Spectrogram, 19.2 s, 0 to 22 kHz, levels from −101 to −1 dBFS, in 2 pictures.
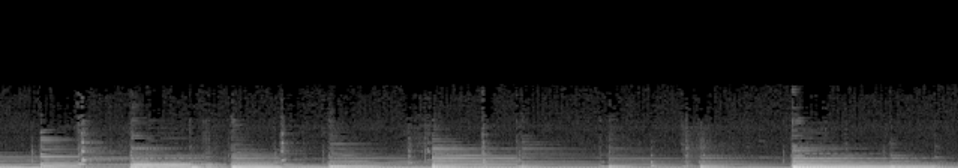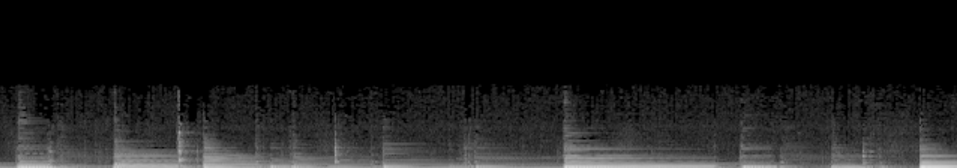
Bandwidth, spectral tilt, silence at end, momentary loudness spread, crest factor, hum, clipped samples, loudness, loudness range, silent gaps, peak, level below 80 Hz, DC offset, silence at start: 6.8 kHz; -9 dB/octave; 0 s; 18 LU; 20 dB; none; under 0.1%; -32 LUFS; 7 LU; none; -10 dBFS; -64 dBFS; under 0.1%; 0 s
